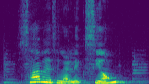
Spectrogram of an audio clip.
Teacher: estamos viendo que el tono final tiene que subir para poder interpretarse la pregunta esta es una oración interrogativa que espera una respuesta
